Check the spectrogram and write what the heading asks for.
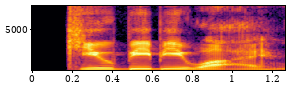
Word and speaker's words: Qbby: It has only one vowel, arguably, in it at the end, but it's definitely a two-syllable word. QBBY.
